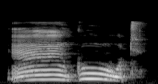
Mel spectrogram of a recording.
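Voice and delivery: grumbling dragon. Acted. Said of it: "brummt Udo".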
